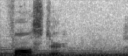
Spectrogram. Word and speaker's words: Foster: pickle so it does i'm foster i'll remember that easy because your name rhymes with fossil and you're old thanks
